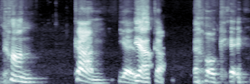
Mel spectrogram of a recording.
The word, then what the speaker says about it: kan: Yeah, we pronounce it very different. Kan. Kan. Yes. Yeah. Kan. Okay. Yeah, because I thought Khan because we have the Anatolian pronunciation.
